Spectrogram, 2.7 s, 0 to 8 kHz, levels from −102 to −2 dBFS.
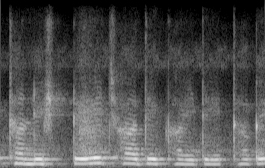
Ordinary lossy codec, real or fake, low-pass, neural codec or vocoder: Opus, 24 kbps; real; 7.2 kHz; none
